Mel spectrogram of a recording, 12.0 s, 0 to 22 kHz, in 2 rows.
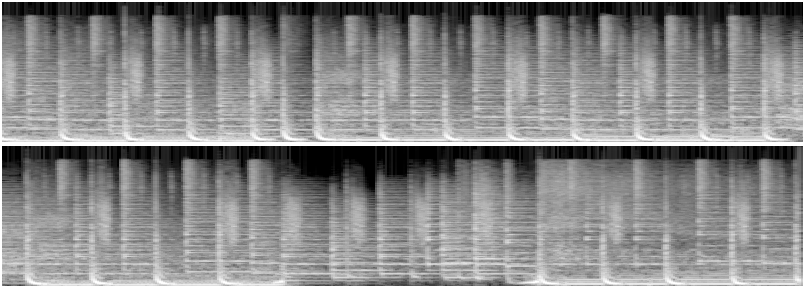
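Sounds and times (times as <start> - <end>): electronic dance music: 0.0 - 12.0.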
